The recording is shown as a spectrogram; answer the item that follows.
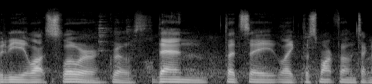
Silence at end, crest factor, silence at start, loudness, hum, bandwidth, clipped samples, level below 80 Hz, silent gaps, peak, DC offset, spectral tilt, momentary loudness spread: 0 s; 20 dB; 0 s; -21 LUFS; none; 13.5 kHz; under 0.1%; -54 dBFS; none; -2 dBFS; under 0.1%; -4 dB/octave; 10 LU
